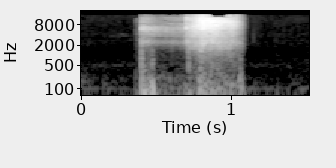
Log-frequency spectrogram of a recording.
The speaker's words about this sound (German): am Öffnungs-Kohlensäure-Entweichungsgeräusch, wie der Fachbegriff lautet, erkennt, ob es eine Cola, eine Fanta oder eine Sprite ist. Aufpassen.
